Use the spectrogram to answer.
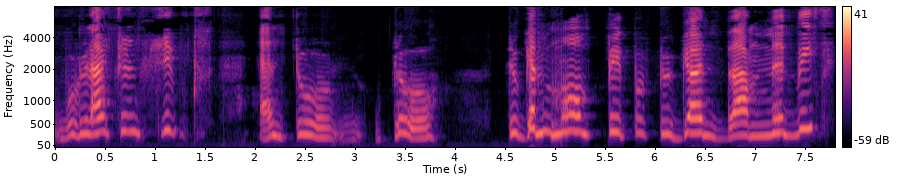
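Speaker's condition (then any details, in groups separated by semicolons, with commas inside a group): Cerebral palsy; born in Greece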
